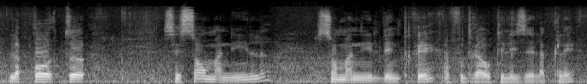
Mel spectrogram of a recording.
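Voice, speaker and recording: Through noticeable background noise, a man speaks at a fairly low pitch with an Italian accent. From Italy. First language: Italian (speaking French). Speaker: tenant showing his building. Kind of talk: video tour. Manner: halting, hesitant.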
